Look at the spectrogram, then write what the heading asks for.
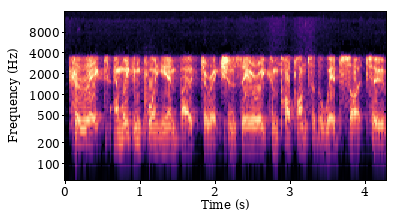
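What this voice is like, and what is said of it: Slight Australian accent. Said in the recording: “do you have a bit of an Australian twang there that I'm detecting? ... Yes, I do.”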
